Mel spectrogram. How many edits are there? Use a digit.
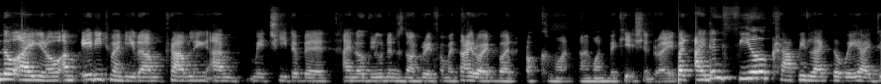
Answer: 2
